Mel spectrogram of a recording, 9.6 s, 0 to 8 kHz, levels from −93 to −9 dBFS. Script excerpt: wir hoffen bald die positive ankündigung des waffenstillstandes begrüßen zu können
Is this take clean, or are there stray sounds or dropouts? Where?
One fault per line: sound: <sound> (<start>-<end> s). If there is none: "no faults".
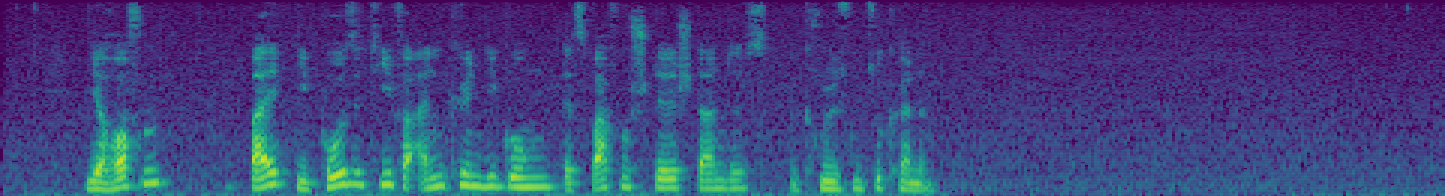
no faults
